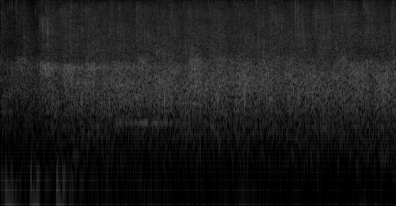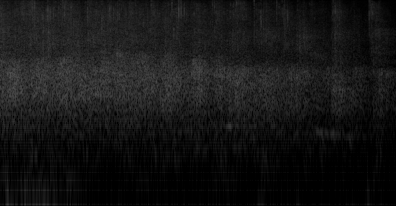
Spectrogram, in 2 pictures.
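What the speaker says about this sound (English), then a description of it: "So can we give a big round of applause?" A room full of people applauds at a junior high school band's fall concert, a steady wash of clapping that stays even and moderately distant for several seconds.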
